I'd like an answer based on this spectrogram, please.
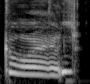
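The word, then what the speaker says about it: Khorne: get powers from yeah pronounced as corn that's the best thing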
